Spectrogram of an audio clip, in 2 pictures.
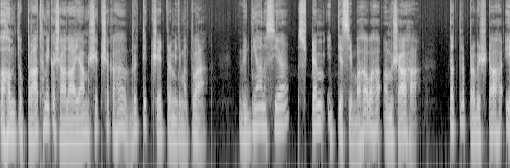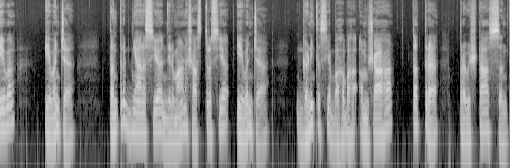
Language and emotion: Sanskrit, neutral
